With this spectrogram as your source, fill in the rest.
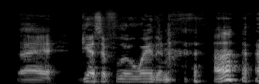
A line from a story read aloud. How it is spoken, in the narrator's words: chuckled Principal Hargraves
